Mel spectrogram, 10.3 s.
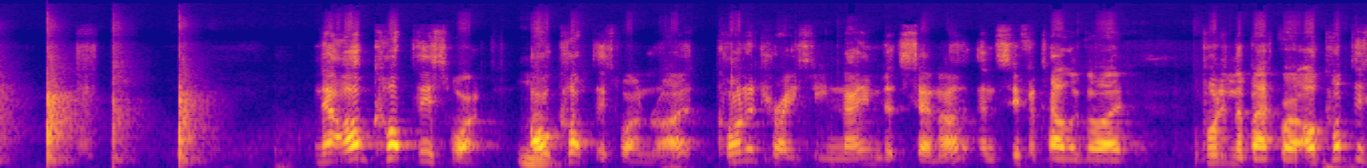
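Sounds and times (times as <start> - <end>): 
sharp hand claps: 0.0 - 1.7
speech: 2.4 - 10.2.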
